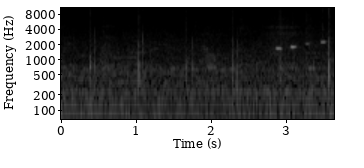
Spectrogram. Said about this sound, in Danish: Han går fløjten over til fryserummet, men noget afbryder hans fløjten.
